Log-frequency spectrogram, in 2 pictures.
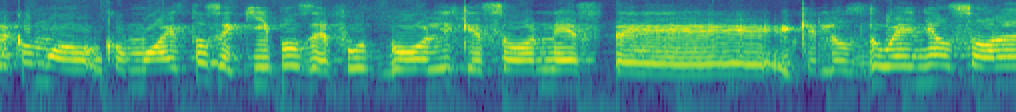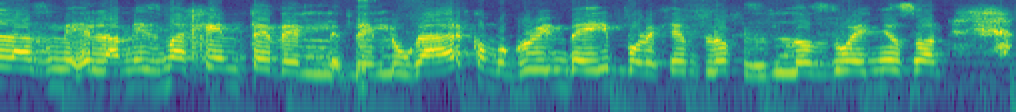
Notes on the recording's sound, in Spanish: nos llamó por teléfono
